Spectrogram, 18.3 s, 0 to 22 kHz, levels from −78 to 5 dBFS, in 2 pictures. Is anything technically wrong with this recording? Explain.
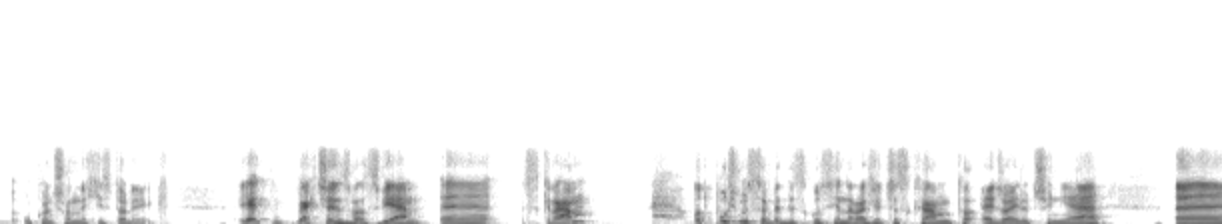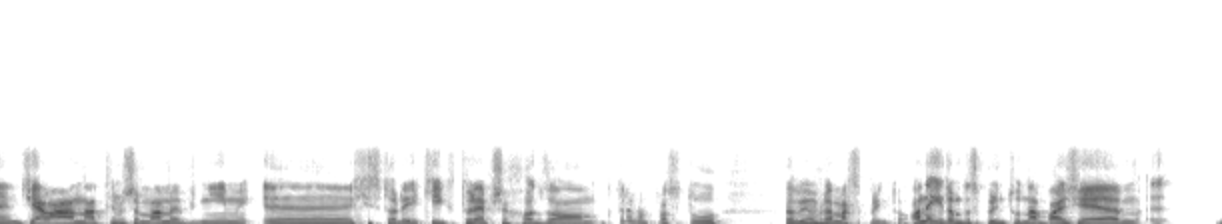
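No technical faults are audible.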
